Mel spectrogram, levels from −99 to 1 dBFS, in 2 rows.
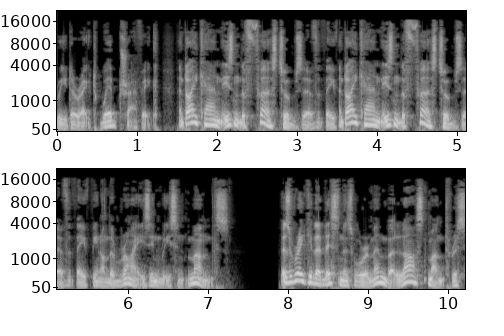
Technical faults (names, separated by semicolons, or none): stream segment repeated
